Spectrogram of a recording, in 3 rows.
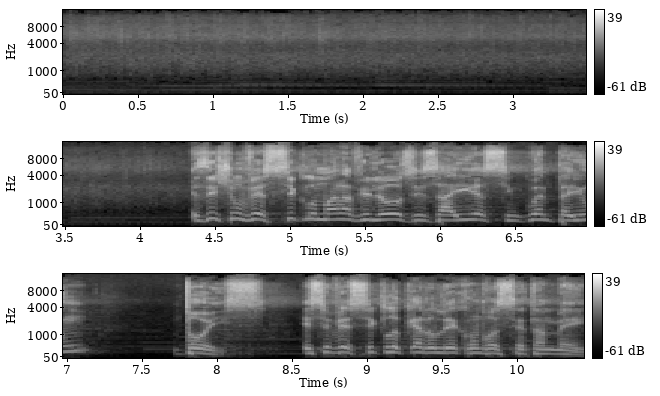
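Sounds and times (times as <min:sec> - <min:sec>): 
audience applauding: 0:00.0 - 0:05.6
speech: 0:04.3 - 0:10.4.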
